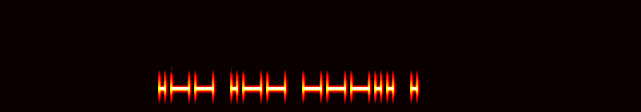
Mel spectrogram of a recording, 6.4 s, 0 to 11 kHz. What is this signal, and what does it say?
Morse code, heard as a keyed tone, about 20 wpm, 700 Hz. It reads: WW8E
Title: USA Call Signs - 4 Characters - Repeated 2x - 20wpm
